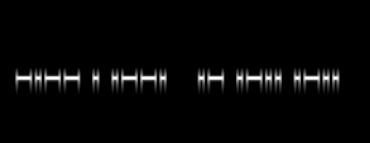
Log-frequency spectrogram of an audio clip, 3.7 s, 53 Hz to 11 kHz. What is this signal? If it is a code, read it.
Morse code, heard as a keyed tone, about 25 wpm, 600 Hz. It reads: YEP ALL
